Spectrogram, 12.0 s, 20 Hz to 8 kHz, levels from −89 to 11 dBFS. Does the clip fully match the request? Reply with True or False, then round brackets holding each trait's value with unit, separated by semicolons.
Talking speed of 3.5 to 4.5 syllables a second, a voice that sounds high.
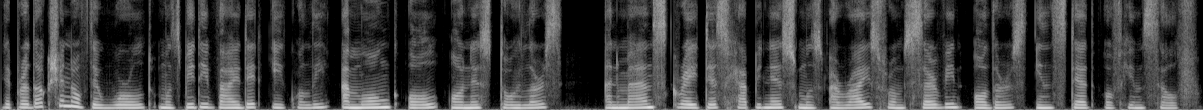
True (4.0 syllables/s; 225 Hz)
